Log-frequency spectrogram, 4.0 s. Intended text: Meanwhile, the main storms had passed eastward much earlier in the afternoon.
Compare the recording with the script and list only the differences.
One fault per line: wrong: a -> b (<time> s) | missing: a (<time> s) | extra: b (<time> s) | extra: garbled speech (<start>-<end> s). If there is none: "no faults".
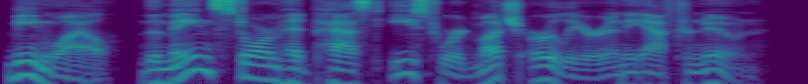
wrong: storms -> storm (1.1 s)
